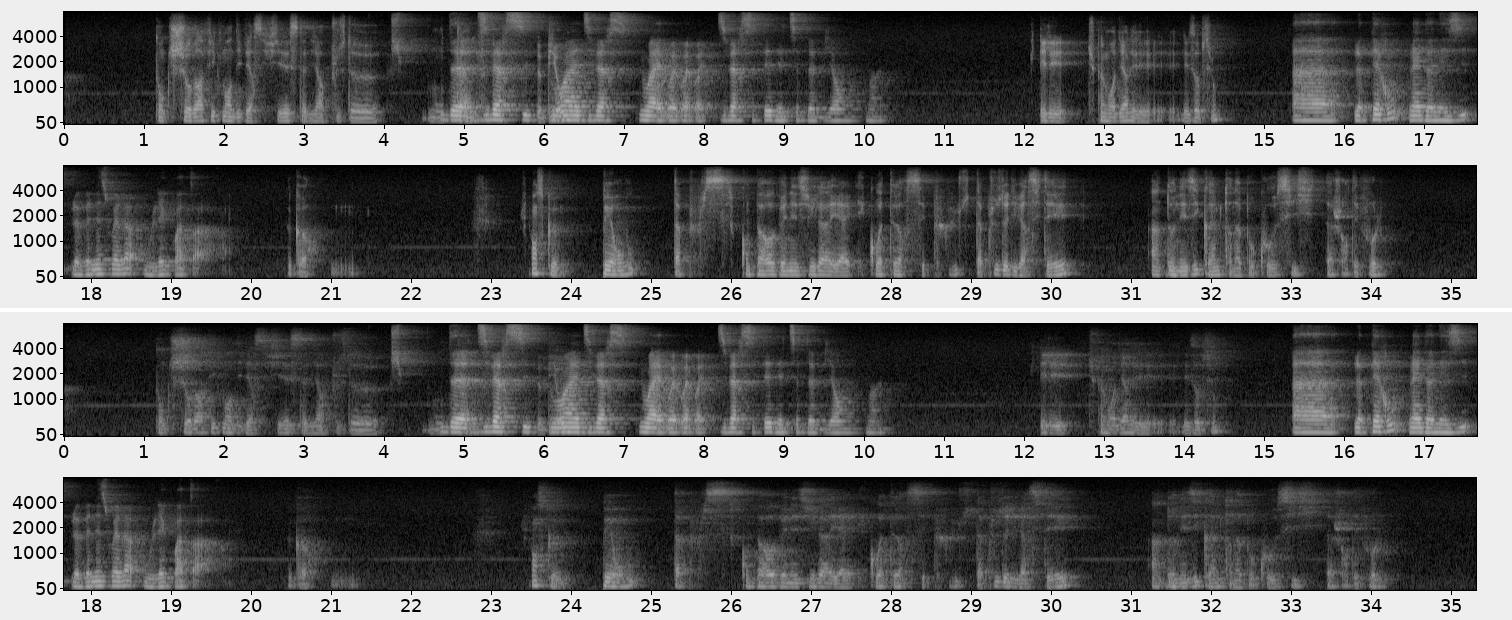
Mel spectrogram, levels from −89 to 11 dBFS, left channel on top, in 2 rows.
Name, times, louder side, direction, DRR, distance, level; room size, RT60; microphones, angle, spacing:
voice 1, 1.1-3.9 4.5-5.4 5.9-6.4 12.2-12.5 12.8-14.4 20.6-21.3 22.8-23.0 23.5-23.9 24.4-24.8 25.3-30.2 31.2-34.2, left 6 dB, 65° left, 11 dB, 0.4 m, -34 dB
voice 2, 4.7-10.2 15.3-19.4 31.5-31.6, right 1 dB, 5° right, 4 dB, 0.6 m, -29 dB
11.0 x 4.1 x 3.2 m, 0.90 s
head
